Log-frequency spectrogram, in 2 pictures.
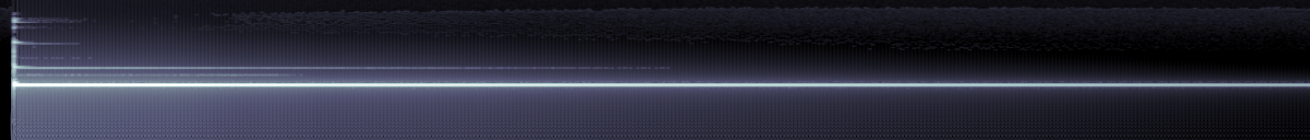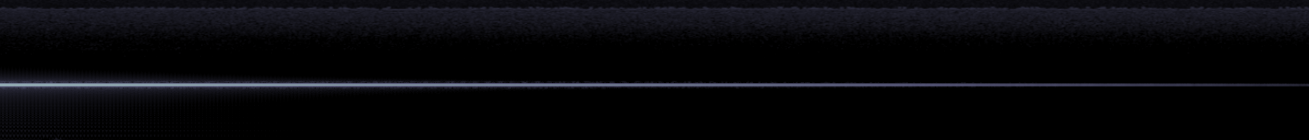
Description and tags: Vibratone (like a big cylindrical tuning fork) struck once, rings on E note, decays to silence.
